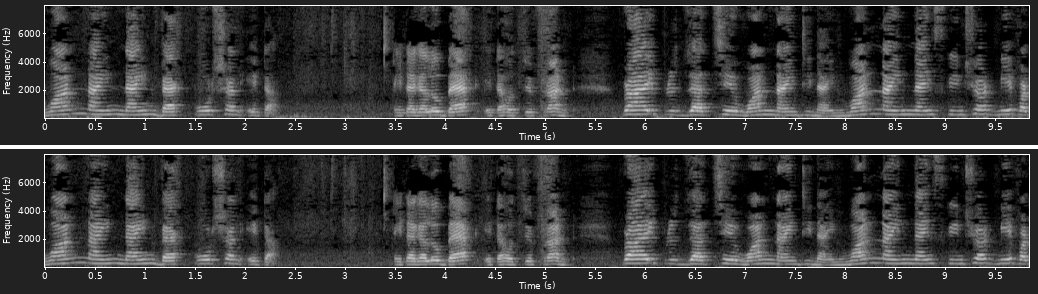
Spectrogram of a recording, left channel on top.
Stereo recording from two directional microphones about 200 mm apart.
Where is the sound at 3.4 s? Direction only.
15° left (ahead or behind).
